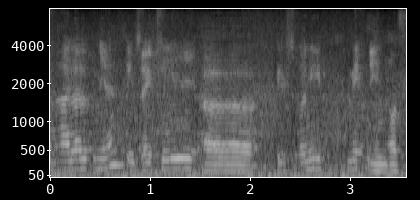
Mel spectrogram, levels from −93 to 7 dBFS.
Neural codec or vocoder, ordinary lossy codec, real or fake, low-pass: codec, 16 kHz, 2 kbps, X-Codec, HuBERT features, trained on general audio; none; fake; none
